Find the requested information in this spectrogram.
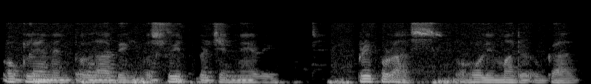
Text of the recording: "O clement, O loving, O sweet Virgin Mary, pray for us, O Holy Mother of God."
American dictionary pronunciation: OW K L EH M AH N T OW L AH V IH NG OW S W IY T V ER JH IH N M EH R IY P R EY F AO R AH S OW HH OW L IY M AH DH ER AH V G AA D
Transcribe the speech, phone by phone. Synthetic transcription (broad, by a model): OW K L EH M AH N T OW L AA B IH NG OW S W IY T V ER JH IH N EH R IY P R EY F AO R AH S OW HH OW L IY M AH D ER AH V G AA D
